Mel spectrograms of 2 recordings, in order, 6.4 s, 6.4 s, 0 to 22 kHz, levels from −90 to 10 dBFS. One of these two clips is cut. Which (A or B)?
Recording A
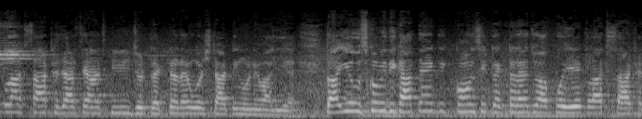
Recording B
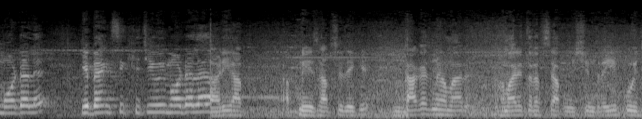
B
